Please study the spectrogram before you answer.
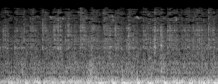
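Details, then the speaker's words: Honda Supra X 125 carburetted single-cylinder, freshly reassembled engine with replaced carburetor, air filter cover off: steady even low thump at idle with no misses or knocks; normal idle. "udah lembut, mesinnya udah lembut banget nih."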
